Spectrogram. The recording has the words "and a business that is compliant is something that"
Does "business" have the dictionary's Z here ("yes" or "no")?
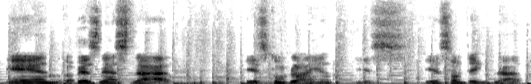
yes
